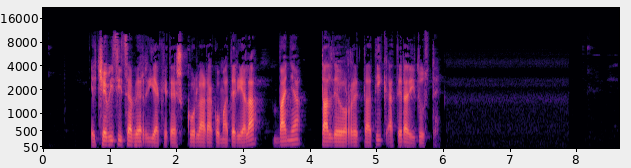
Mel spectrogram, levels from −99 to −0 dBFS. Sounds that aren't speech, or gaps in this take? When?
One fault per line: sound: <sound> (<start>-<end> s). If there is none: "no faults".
no faults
